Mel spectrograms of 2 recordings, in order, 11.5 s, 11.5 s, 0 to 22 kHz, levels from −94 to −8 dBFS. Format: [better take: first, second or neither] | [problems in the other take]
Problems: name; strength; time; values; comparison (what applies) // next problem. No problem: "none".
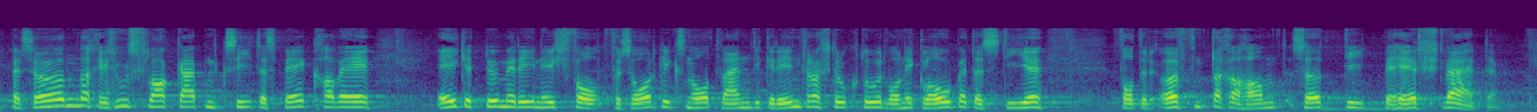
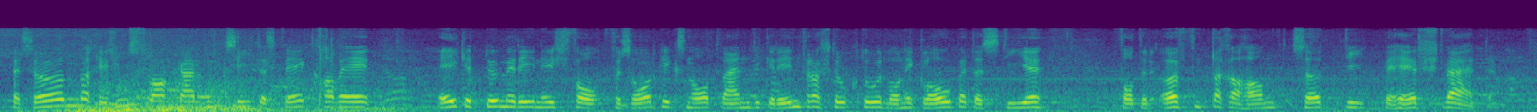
first | background sound (Subway, metro, underground); 6 dB below the speech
